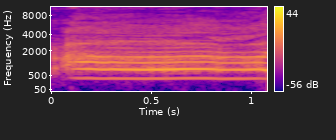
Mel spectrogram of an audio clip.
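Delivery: long, very high "aaah"; playful scream. Retold or imitated. Everyone in the car playing hurricane, long high mock scream.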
